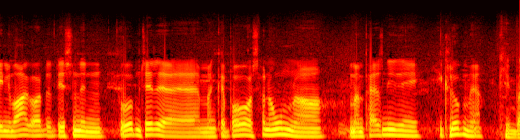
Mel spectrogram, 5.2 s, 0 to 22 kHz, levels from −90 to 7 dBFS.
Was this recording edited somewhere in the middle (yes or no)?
yes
